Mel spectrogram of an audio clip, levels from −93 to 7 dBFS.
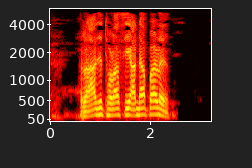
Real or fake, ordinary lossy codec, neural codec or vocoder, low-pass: fake; MP3, 32 kbps; vocoder, 44.1 kHz, 80 mel bands, Vocos; 5.4 kHz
